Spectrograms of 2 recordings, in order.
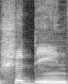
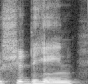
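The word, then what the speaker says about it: Sjodin: frequently it's the Drew shadeen site now you'll never remember and you'll never spell that right Drew shadane it's it's d-r-u Drew and shadin is s-j-o-d-i-n you'll never remember that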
